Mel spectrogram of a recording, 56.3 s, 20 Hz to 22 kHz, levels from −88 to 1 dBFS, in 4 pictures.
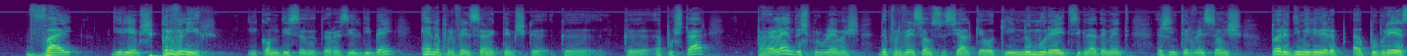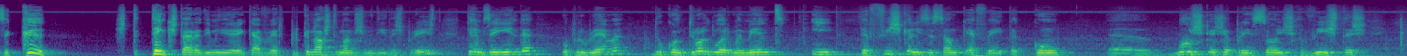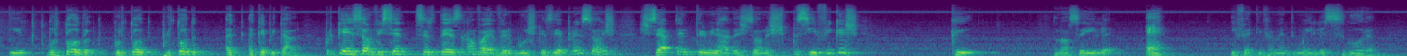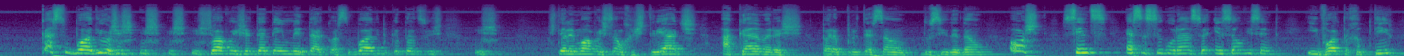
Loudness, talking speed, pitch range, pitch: -24 LUFS, 155 wpm, 140-180 Hz, 150 Hz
